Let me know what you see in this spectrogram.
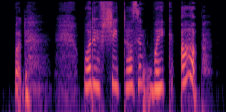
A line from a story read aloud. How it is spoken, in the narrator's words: Hannah cried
